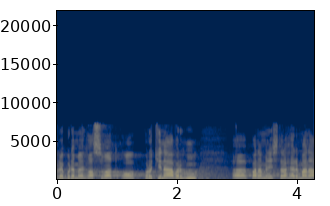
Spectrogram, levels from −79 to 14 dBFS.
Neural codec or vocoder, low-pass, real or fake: none; 7.2 kHz; real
